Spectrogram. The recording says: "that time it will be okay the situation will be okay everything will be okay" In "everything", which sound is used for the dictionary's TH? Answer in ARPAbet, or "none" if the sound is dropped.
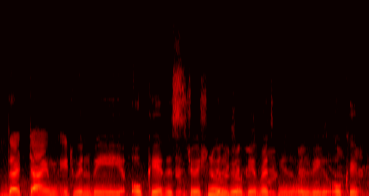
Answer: T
